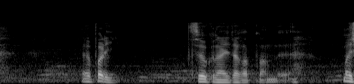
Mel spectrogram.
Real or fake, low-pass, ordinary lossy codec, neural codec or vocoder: real; 7.2 kHz; AAC, 48 kbps; none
